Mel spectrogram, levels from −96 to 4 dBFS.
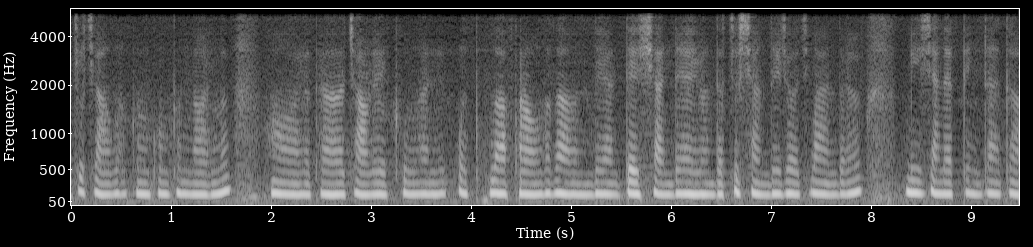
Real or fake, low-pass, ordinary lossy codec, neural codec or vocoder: fake; 5.4 kHz; none; codec, 16 kHz, 0.5 kbps, FunCodec, trained on Chinese and English, 25 frames a second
